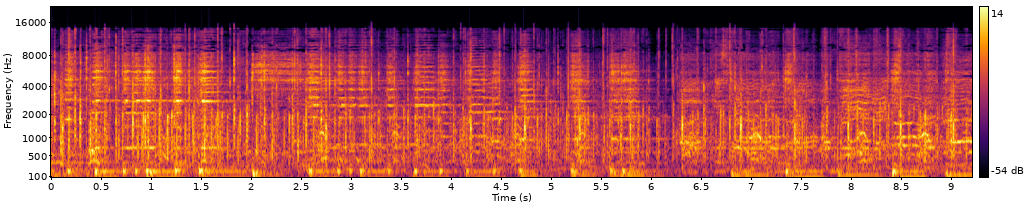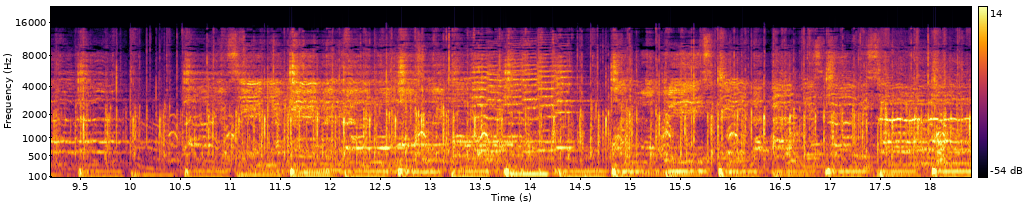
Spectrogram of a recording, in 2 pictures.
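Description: Music played on an electronic keyboard through outdoor PA speakers, with a bass line stepping from note to note.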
